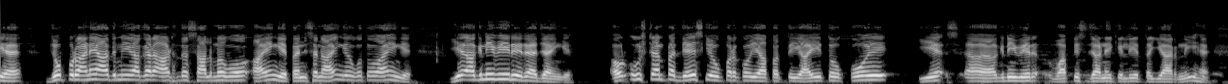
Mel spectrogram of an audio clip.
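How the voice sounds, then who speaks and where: A man talks at a high pitch with ordinary pitch variation. The sound is dry and close, with no echo. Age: 60s. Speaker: retired soldier and long-distance cyclist. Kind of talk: interview.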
